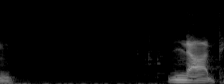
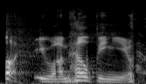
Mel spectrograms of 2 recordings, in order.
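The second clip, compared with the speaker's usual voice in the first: loud mock-furious outburst; mock angry; 9 dB louder than usual. Co-host voicing the arguing parents, mock angry. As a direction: burst out in comic exasperation.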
